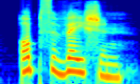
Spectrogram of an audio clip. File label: "observation", voice, spelling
